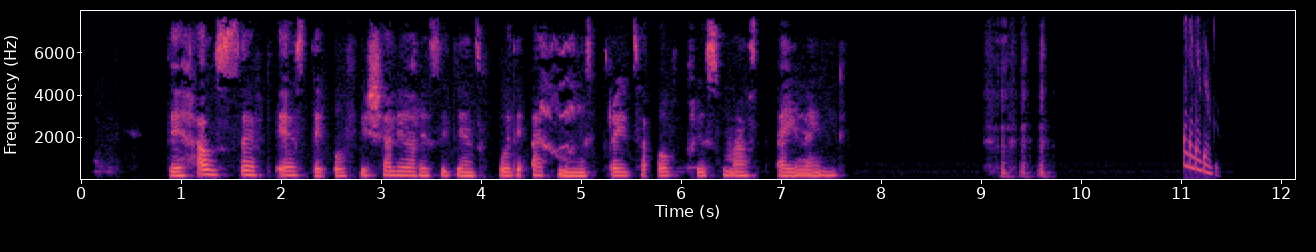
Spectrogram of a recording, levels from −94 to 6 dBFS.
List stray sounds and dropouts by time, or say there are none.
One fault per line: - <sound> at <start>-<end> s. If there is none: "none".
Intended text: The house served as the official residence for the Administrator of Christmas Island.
- laugh at 9.0-9.8 s
- chirp at 11.0-11.4 s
